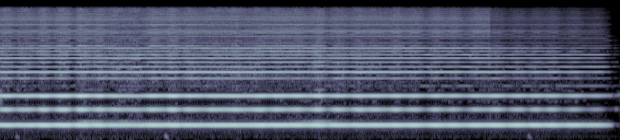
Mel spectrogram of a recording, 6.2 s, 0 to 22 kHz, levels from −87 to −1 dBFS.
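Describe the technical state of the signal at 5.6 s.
De-emphasis applied wrongly affects the music from 4.91 s to the end of the clip, so it covers 5.6 s. A treble cut meant to undo pre-emphasis was applied where none existed, or applied twice. The top end rolls off smoothly, about 8 dB down at 10 kHz relative to 1 kHz, leaving the sound dull and muffled.

Generation loss is also present at 5.6 s, as it is throughout. The sound is swirly, smeared and hollow, with blurred attacks and nothing above 17.2 kHz. This is likely caused by about five rounds of lossy re-encoding, each quantising on a shifted frame grid so the noise and spectral holes pile up.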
